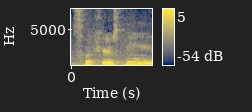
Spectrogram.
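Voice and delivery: ordinary delivery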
